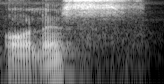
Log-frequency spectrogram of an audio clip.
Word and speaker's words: honest: eel etc and plus nouns starting with silent h examples an hour and honest i mean an honest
